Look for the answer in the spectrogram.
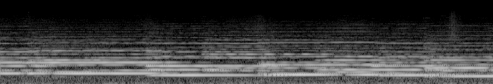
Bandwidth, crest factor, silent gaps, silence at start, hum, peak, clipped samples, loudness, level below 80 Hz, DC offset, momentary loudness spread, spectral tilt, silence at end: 10.5 kHz; 10 dB; none; 0 s; none; -6 dBFS; under 0.1%; -18 LUFS; -44 dBFS; under 0.1%; 2 LU; -4.5 dB/octave; 0 s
